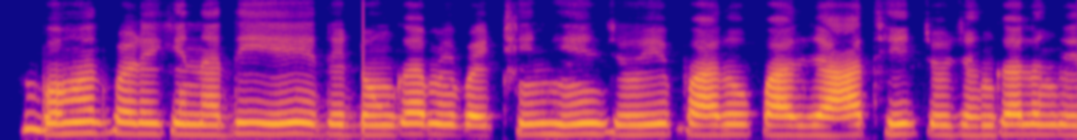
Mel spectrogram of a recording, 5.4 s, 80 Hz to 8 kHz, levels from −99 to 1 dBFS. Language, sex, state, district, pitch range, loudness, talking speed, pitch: Chhattisgarhi, female, Chhattisgarh, Jashpur, 205-220 Hz, -22 LUFS, 200 wpm, 210 Hz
